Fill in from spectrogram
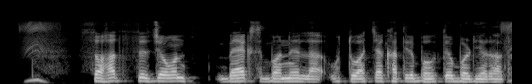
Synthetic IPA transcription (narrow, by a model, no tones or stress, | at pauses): səɦəd̪sed͡ʒəwən | bɛksbənelaʔut̪wat͡ʃakʰat̪iɾbəɦut̪ebəɽ̤ijaɾəɦət̪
